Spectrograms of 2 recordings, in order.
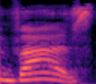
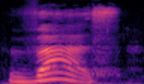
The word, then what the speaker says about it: vase: Tuy nhiên với cái vase thì cô Bella có lưu ý một chút xíu là vì chúng ta đang học theo chương trình tiếng Anh giọng Anh nên là các con sẽ đọc là vase.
